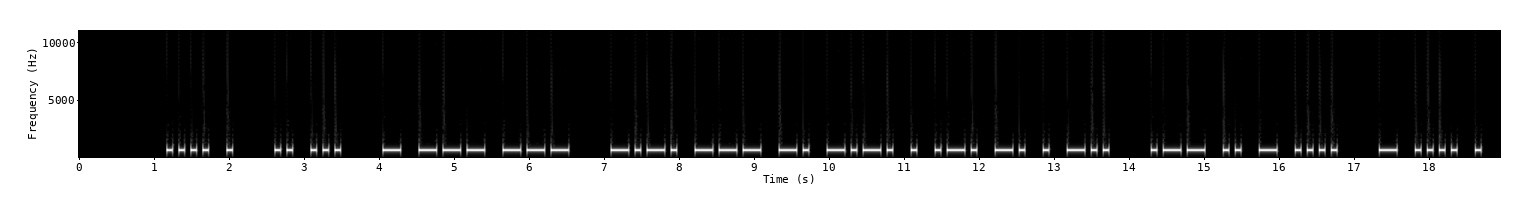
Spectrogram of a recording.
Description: Morse code, heard as a keyed tone, about 15 wpm, 700 Hz. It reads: HE IS TOO CONCERNED WITH THE
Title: Sentences from Top 1000 Words - Review Part 6 - 15wpm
